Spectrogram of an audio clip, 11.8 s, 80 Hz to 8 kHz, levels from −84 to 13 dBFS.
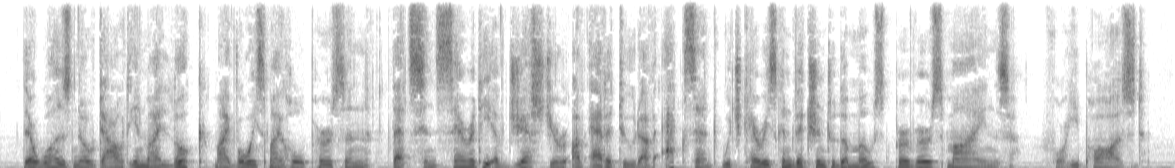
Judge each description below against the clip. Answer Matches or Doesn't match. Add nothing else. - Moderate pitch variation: Doesn't match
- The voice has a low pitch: Matches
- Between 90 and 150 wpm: Doesn't match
